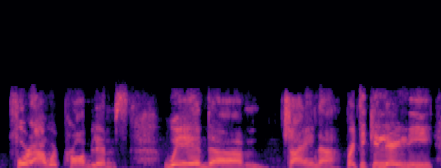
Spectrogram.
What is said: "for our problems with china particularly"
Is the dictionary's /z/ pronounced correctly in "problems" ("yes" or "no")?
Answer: no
